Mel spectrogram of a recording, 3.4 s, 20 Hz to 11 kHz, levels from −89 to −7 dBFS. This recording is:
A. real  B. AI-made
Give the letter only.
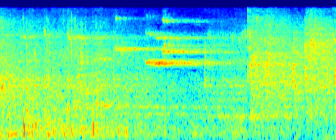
A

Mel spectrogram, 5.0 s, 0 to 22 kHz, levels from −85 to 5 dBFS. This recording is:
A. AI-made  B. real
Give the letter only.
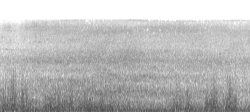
B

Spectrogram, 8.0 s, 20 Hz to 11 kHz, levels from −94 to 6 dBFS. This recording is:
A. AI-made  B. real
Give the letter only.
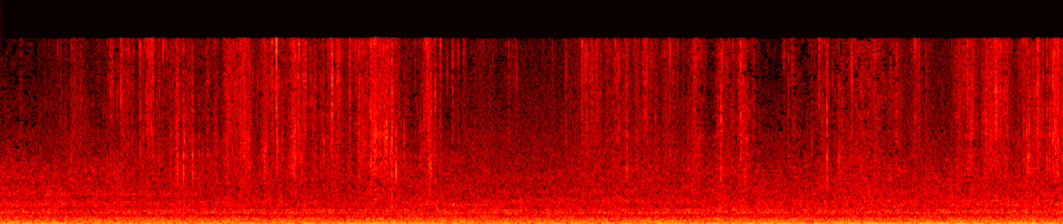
B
